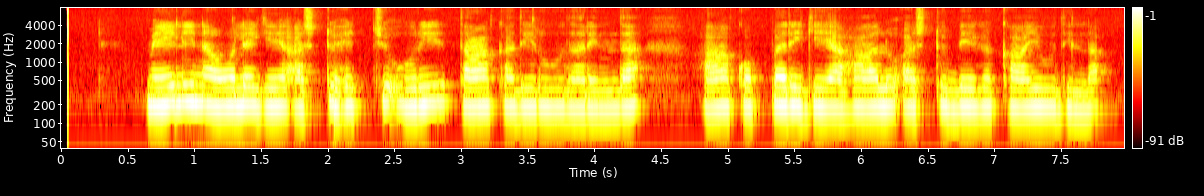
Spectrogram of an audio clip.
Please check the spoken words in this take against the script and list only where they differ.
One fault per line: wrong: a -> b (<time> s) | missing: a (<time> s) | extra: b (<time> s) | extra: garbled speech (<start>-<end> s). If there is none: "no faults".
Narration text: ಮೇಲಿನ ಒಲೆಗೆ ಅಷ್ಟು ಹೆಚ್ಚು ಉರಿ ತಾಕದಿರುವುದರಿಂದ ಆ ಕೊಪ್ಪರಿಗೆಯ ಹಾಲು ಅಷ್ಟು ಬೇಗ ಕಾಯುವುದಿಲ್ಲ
no faults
